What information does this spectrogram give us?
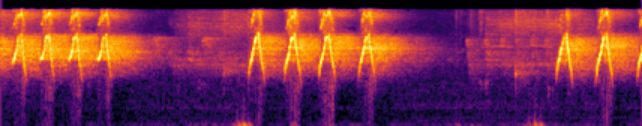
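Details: Bar-winged prinia (ciblek) song used to lure other prinias into calling: quick bursts of three or four sharp, high chirping notes, each burst repeated after a short pause, against a quiet background.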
